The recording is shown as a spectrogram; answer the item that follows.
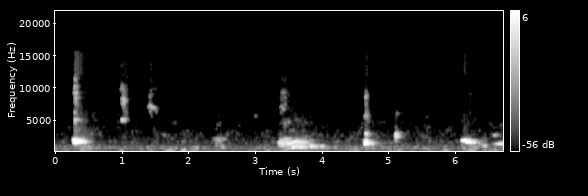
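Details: Litter of Cavalier King Charles Spaniel puppies aged four weeks, Daisy's pups in their pen, making loud high squeals and whimpers, some rising then falling, in short bursts with quiet gaps.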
